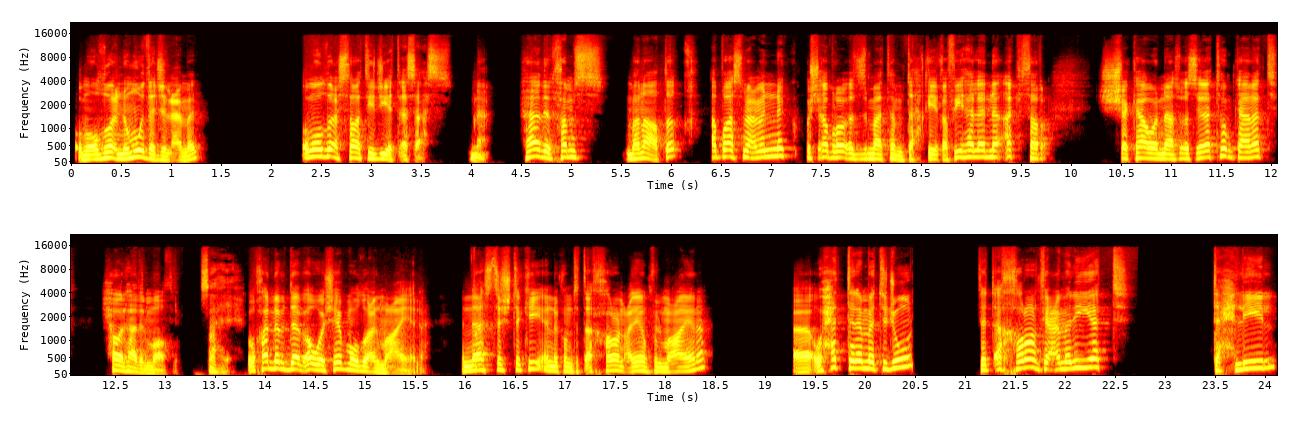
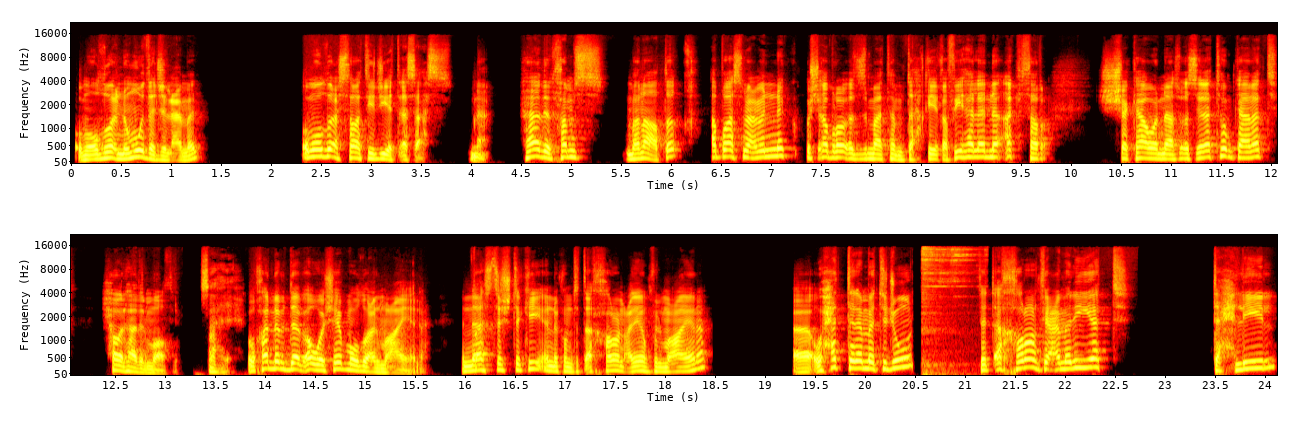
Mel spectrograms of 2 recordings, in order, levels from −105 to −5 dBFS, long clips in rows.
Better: first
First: none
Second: jangling keys; noticeable; at 21 s; peak 5 dB below the speech

